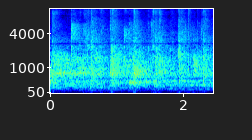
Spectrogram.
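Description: A room of people laughing in reaction, with a few sharp irregular claps or taps, about two a second.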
